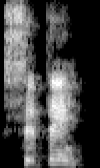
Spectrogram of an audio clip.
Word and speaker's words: c'était: Sin embargo, cuando queremos hablar de estaba, estaba, diríamos CT. De esta manera, vean cómo se escribe.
